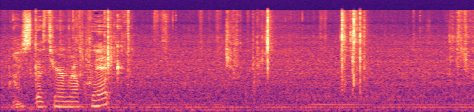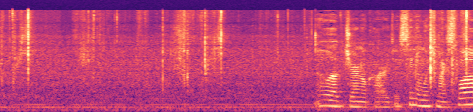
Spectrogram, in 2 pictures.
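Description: Paper cards tap and slide against each other as hands shuffle them.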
